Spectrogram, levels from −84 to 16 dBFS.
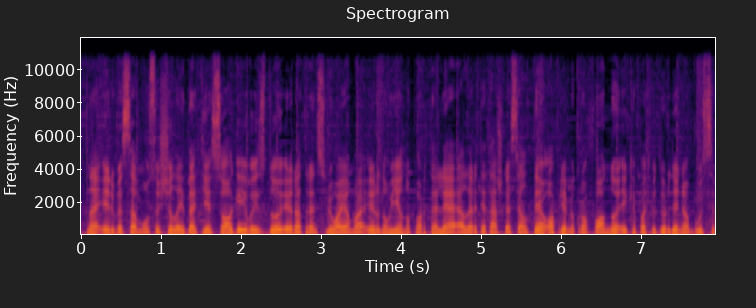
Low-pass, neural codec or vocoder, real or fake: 10.8 kHz; none; real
